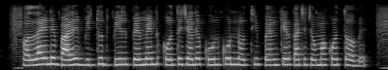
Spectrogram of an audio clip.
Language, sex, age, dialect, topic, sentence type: Bengali, female, 18-24, Jharkhandi, banking, question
